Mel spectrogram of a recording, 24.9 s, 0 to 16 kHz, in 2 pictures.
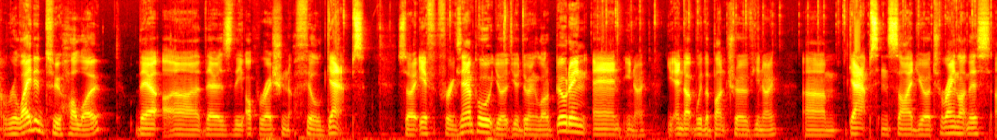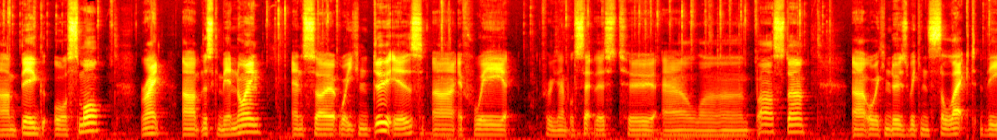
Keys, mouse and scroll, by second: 0.1 click, 4.2 w, 4.6 Escape, 5.1 click, 5.7-6.0 scroll up 1, 7.2-11.5 typing, 7.3 super+click, 9.0 click, 9.4 click, 10.2 click, 10.6 click, 11.7 click, 13.4 ctrl+d, 13.6 ctrl+s, 14.6 scroll down 1, 15.1 scroll up 1, 15.7 s, 15.9 ctrl+space, 16.5 e, 17.6 Escape, 18.9 click, 19.2-22.2 typing, 22.0 click, 22.4 ctrl+click, 22.5-22.9 ctrl+scroll down 1, 23.6 right click.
